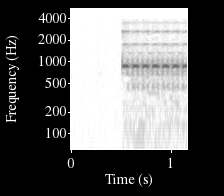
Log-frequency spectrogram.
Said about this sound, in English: Somebody's calling us on the phone.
